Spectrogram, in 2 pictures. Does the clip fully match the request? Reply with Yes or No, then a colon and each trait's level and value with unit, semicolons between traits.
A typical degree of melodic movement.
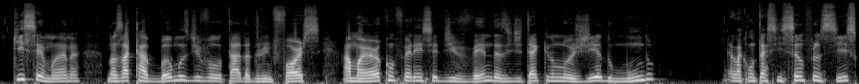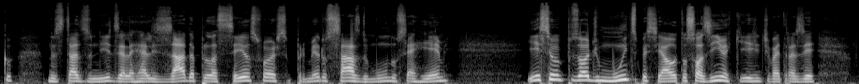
Yes: average, 3.4 semitones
